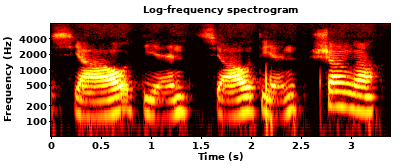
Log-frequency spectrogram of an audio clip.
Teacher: Here, this in speaking, this xiao will become xiao dian sheng. Xiao is having a second tone, a rising tone in speaking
